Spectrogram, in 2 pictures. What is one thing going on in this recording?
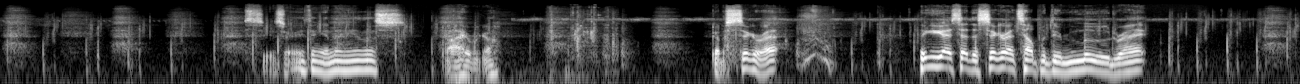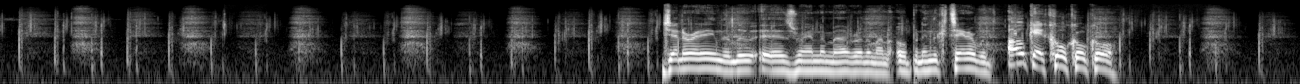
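Footsteps run steadily on pavement.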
